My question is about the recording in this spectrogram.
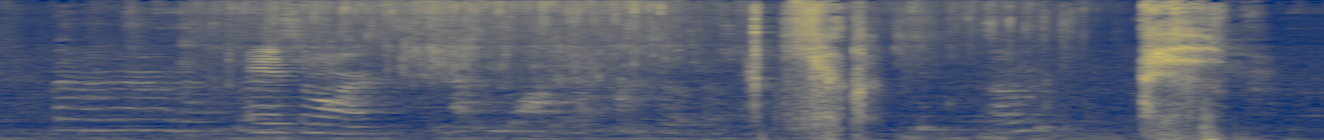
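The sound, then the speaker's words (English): Short, loud bursts of rushing water from a toilet flush, with a strong surge near the end, after people talk and vocalize over a low background hum. “Y'all want to hear some toilet flushing ASMR?”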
